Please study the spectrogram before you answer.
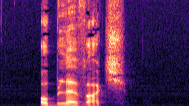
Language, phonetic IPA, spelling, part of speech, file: Polish, [ɔbˈlɛvat͡ɕ], oblewać, verb, Pl-oblewać.ogg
